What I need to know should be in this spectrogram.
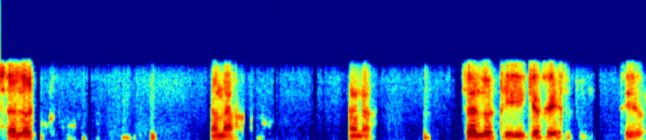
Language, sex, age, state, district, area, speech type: Hindi, male, 18-30, Madhya Pradesh, Harda, urban, conversation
